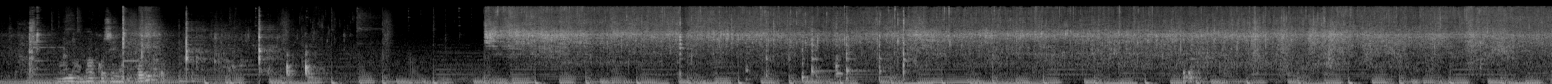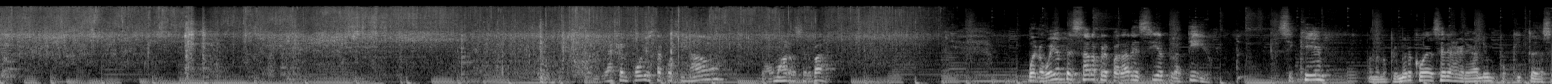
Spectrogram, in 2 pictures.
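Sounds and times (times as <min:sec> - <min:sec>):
chicken sizzling in hot oil: 0:04.8 - 0:25.0
metal spoon clicking in wok: 0:07.5 - 0:09.2.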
